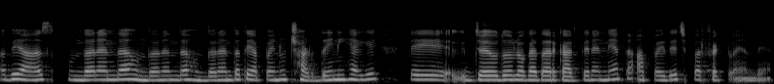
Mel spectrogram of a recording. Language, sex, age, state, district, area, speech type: Punjabi, female, 18-30, Punjab, Fatehgarh Sahib, rural, spontaneous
